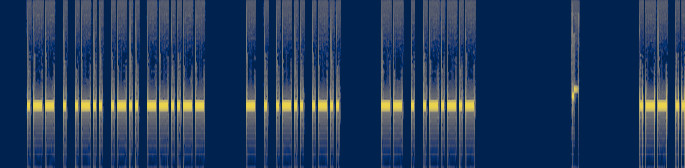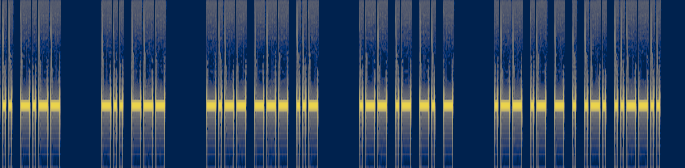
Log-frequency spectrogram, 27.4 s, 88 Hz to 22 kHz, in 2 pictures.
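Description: Morse code sent at 20 words per minute, sentences built from the top 200 words with doubled word spacing: a steady mid-pitched beep keyed into quick dots and dashes, grouped into words separated by short pauses. A single click sounds in one gap.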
